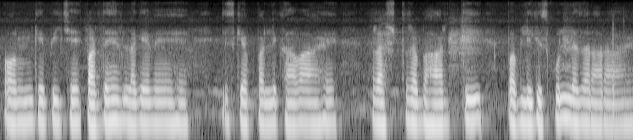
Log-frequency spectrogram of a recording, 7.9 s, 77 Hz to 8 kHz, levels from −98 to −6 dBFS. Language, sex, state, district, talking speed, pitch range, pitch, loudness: Hindi, male, Bihar, East Champaran, 145 wpm, 135-145 Hz, 135 Hz, -23 LUFS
